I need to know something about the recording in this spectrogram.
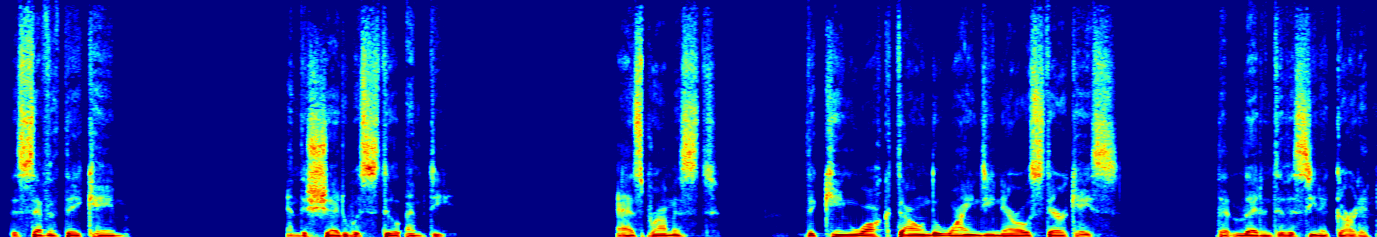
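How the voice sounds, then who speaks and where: A man speaking as a rabbi on radio, in a dramatic, inspirational storytelling style, deliberate and emphatic. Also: on the low side, breathy edge. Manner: deliberate, emphatic, repeats phrases for effect.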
